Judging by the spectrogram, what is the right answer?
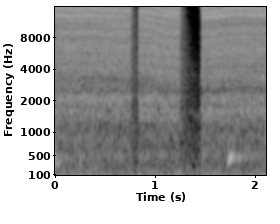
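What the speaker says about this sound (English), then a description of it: "So these dots, if you see it, I'm spraying around" Airbrush hissing as it sprays small dots of paint for fantasy art, a steady close hiss broken by two short pauses.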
